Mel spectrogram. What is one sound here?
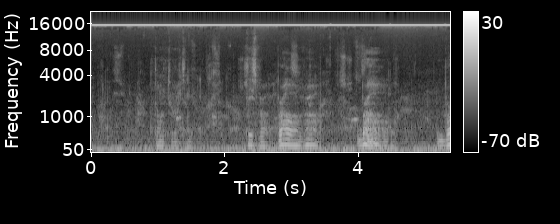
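A young man talks into a close microphone, quietly at first and then with more animation.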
